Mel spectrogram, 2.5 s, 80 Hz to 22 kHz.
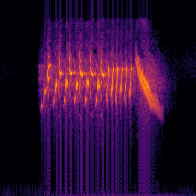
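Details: A single European goldfinch song phrase recorded in 2015: bouncy high twittering notes speed into a tight trill, then finish with a harsh falling buzz, with silence before and after.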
